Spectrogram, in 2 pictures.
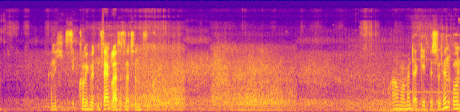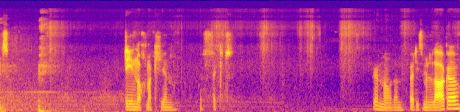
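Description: Footsteps rustle through tall grass and leaves.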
